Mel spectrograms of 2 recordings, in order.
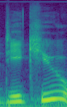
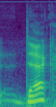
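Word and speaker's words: deque: built-in python data structure called a dq or a deck i think it's dq as the pronunciation basically it's a q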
